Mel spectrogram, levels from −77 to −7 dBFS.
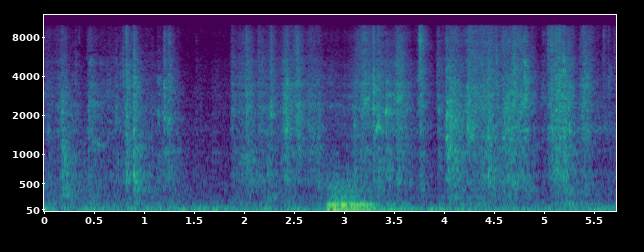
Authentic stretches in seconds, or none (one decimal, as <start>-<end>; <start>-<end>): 0.0-1.7; 4.5-5.7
